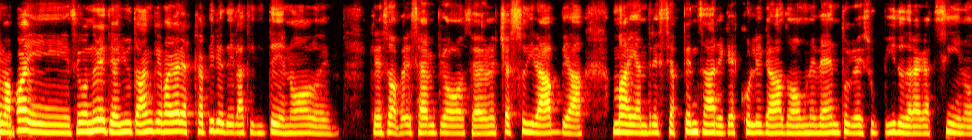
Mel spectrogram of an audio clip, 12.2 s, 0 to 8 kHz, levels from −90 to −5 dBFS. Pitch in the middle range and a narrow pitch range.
Yes: medium, 170 Hz; narrow, 2.2 semitones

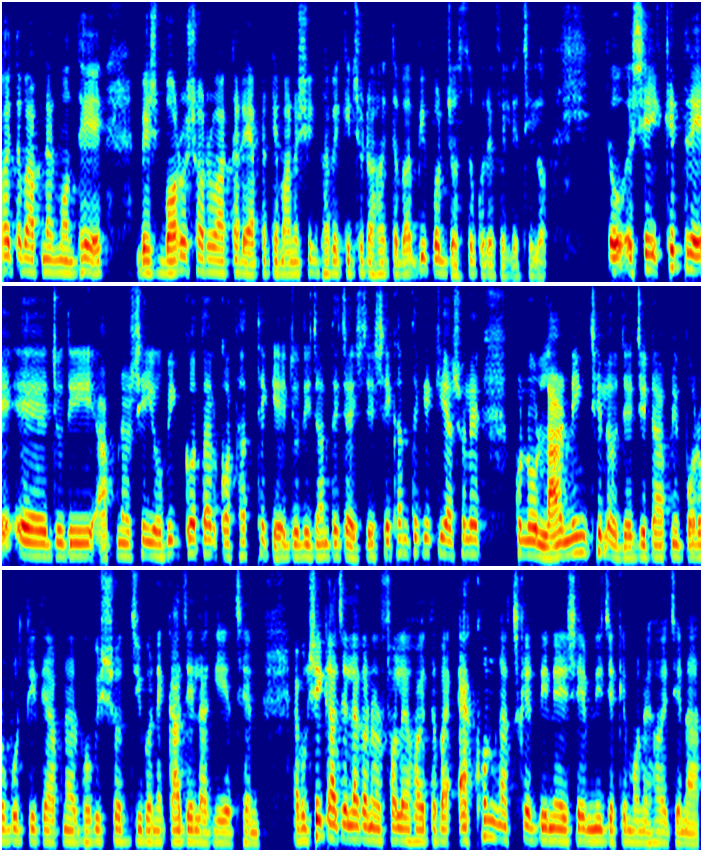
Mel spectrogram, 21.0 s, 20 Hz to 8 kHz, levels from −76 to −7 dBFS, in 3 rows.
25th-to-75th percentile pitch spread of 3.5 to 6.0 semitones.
No: average, 3.0 semitones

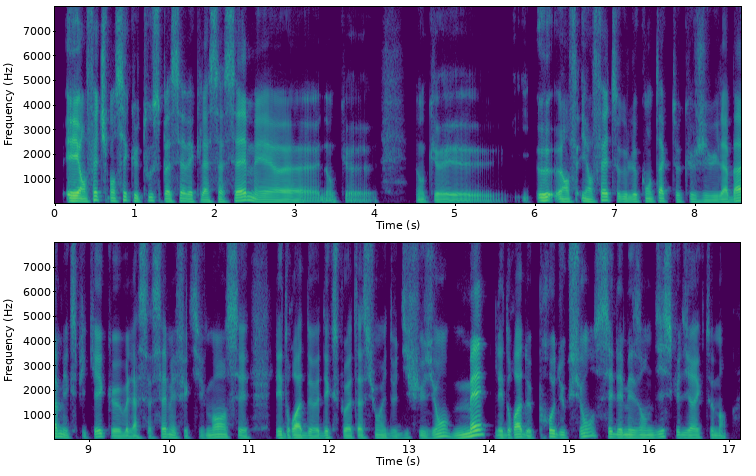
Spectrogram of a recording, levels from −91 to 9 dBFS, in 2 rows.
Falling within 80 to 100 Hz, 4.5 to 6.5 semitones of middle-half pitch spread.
Yes: very low, 90 Hz; average, 5.0 semitones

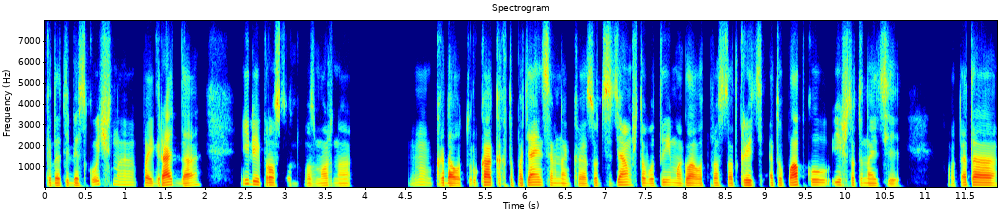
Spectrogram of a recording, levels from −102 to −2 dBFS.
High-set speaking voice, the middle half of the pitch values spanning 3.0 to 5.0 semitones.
No: low, 110 Hz; average, 3.4 semitones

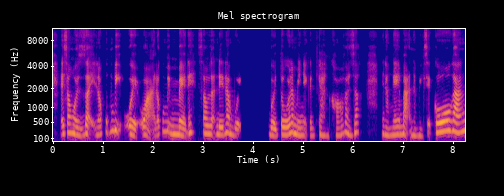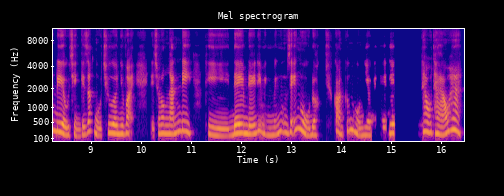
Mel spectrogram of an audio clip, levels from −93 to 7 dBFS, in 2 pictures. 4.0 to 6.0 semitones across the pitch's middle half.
Yes: average, 4.7 semitones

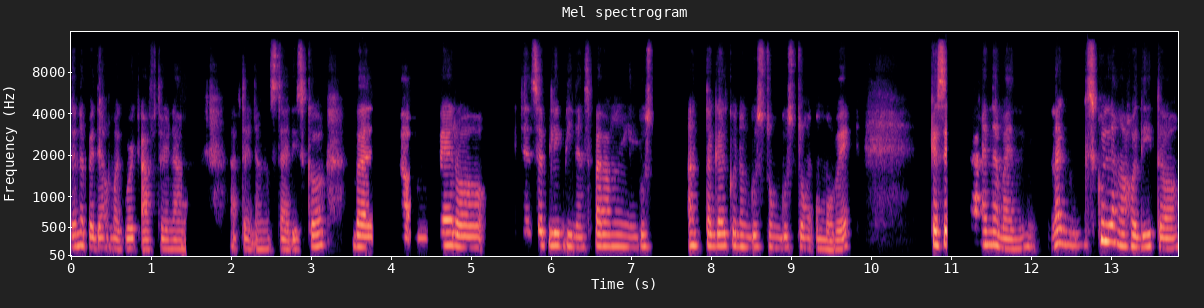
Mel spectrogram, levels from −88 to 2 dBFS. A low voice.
No: medium, 185 Hz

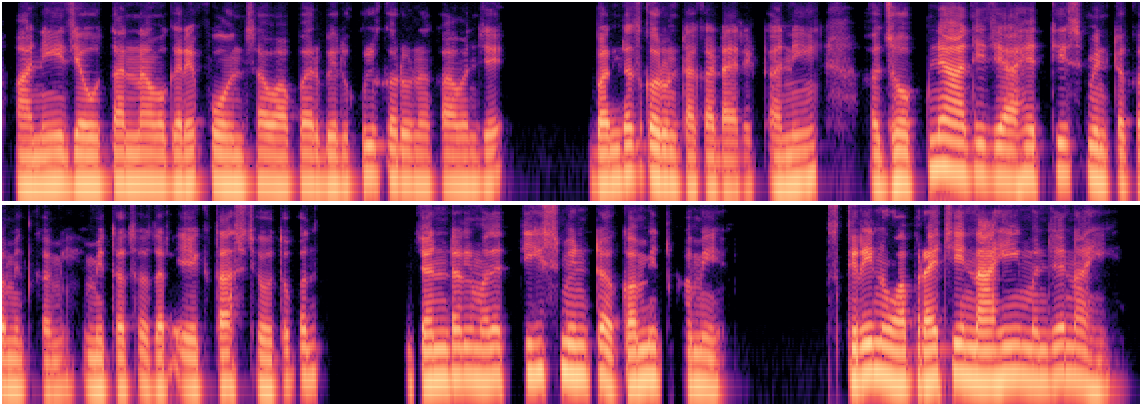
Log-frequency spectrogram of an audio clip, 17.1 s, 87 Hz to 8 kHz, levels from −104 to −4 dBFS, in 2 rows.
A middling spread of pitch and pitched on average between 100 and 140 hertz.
Yes: average, 3.3 semitones; low, 135 Hz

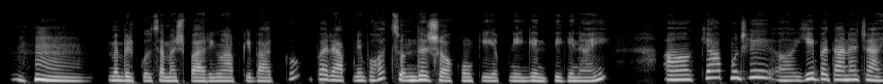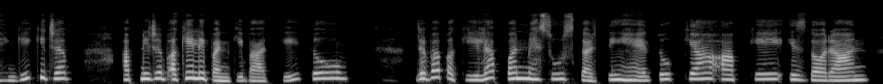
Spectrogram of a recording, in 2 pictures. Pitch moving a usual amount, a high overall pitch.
No: wide, 6.5 semitones; high, 205 Hz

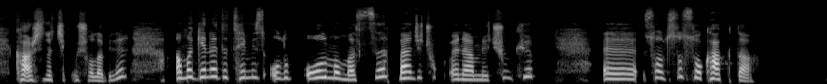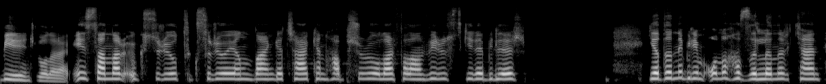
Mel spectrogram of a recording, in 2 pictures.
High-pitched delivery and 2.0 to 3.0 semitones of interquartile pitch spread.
Yes: very high, 255 Hz; average, 2.7 semitones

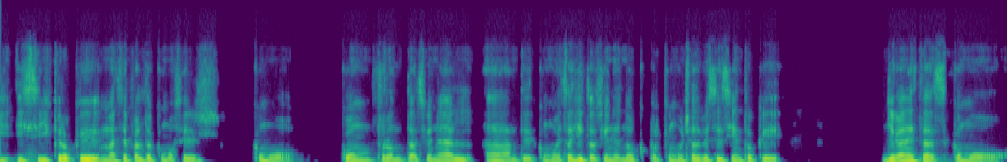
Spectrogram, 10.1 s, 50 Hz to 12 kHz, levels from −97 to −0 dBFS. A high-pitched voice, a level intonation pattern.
No: low, 125 Hz; narrow, 1.7 semitones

